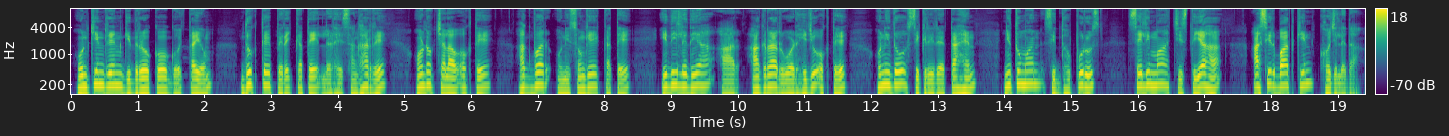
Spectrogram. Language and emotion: Santali, neutral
